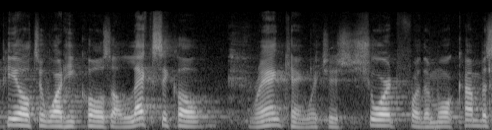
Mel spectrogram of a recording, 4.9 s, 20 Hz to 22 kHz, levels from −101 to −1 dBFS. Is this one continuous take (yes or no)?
yes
